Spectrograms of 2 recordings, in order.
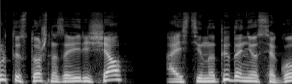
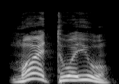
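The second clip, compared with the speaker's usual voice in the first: startled bark; 6 semitones higher than usual. Acted. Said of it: "изумлённо рявкнул я".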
